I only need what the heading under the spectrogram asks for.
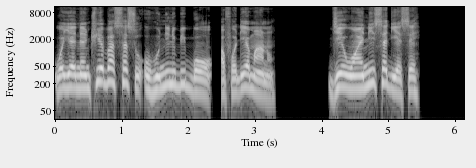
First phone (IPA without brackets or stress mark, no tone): w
